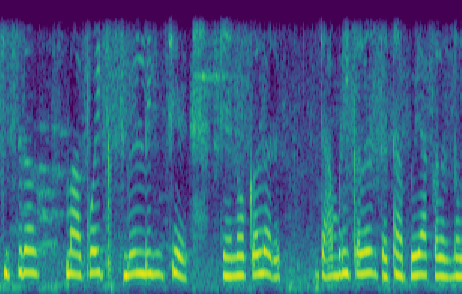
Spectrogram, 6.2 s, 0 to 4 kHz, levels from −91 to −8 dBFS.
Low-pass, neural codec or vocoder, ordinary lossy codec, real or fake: 3.6 kHz; none; none; real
